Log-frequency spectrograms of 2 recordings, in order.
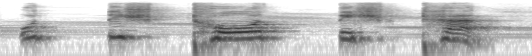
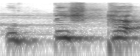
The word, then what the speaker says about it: उत्तिष्ठोत्तिष्ठ: Uttishthottishtha. So it is not Uttishtha. It's a Sandhi which is combined and we have to chant it as a combined word itself, combining the Sandhi.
